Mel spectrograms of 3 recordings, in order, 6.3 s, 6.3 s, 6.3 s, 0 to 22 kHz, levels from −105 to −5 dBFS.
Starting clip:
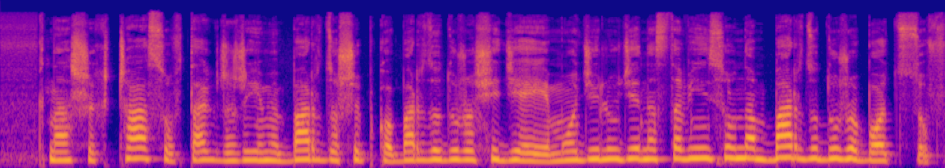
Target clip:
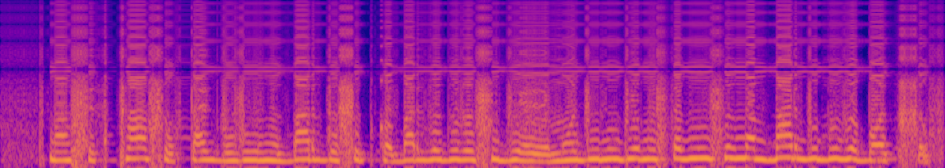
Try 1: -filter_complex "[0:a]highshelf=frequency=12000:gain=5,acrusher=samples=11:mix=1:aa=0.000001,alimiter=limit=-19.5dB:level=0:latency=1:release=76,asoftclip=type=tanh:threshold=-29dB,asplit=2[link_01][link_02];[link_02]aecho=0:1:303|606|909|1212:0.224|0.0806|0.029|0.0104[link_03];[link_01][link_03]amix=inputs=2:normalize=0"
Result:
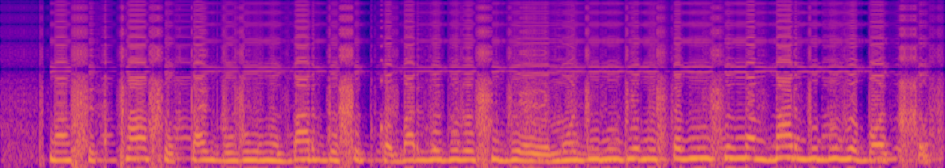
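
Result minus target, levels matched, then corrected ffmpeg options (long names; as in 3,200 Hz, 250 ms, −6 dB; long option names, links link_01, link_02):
echo-to-direct +9 dB
-filter_complex "[0:a]highshelf=frequency=12000:gain=5,acrusher=samples=11:mix=1:aa=0.000001,alimiter=limit=-19.5dB:level=0:latency=1:release=76,asoftclip=type=tanh:threshold=-29dB,asplit=2[link_01][link_02];[link_02]aecho=0:1:303|606|909:0.0794|0.0286|0.0103[link_03];[link_01][link_03]amix=inputs=2:normalize=0"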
